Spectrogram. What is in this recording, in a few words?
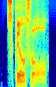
"skillful", British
